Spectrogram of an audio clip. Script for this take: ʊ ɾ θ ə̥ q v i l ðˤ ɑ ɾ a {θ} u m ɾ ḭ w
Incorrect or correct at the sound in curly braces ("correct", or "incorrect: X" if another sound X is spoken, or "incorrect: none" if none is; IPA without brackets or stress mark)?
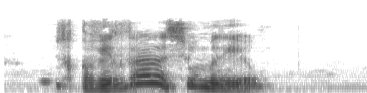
incorrect: s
